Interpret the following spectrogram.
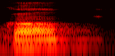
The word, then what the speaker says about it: ک: Look, the previous one was Cobb, pronouncing was pronouncing in throat, and this one is small Cobb, is pronouncing in mouth, like Cobb, instead of K, Cobb.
